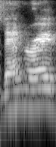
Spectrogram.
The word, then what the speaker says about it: VENREZ: It's pronounced VENREZ, but it's spelled VENREZ, V-E-N-R-E-Z.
